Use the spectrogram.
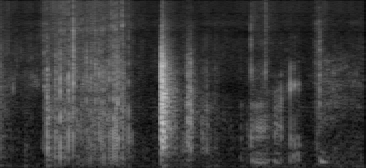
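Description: Tarot cards riffle and shuffle in quick papery bursts, a few separate rounds with short pauses between, close by and fairly quiet.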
